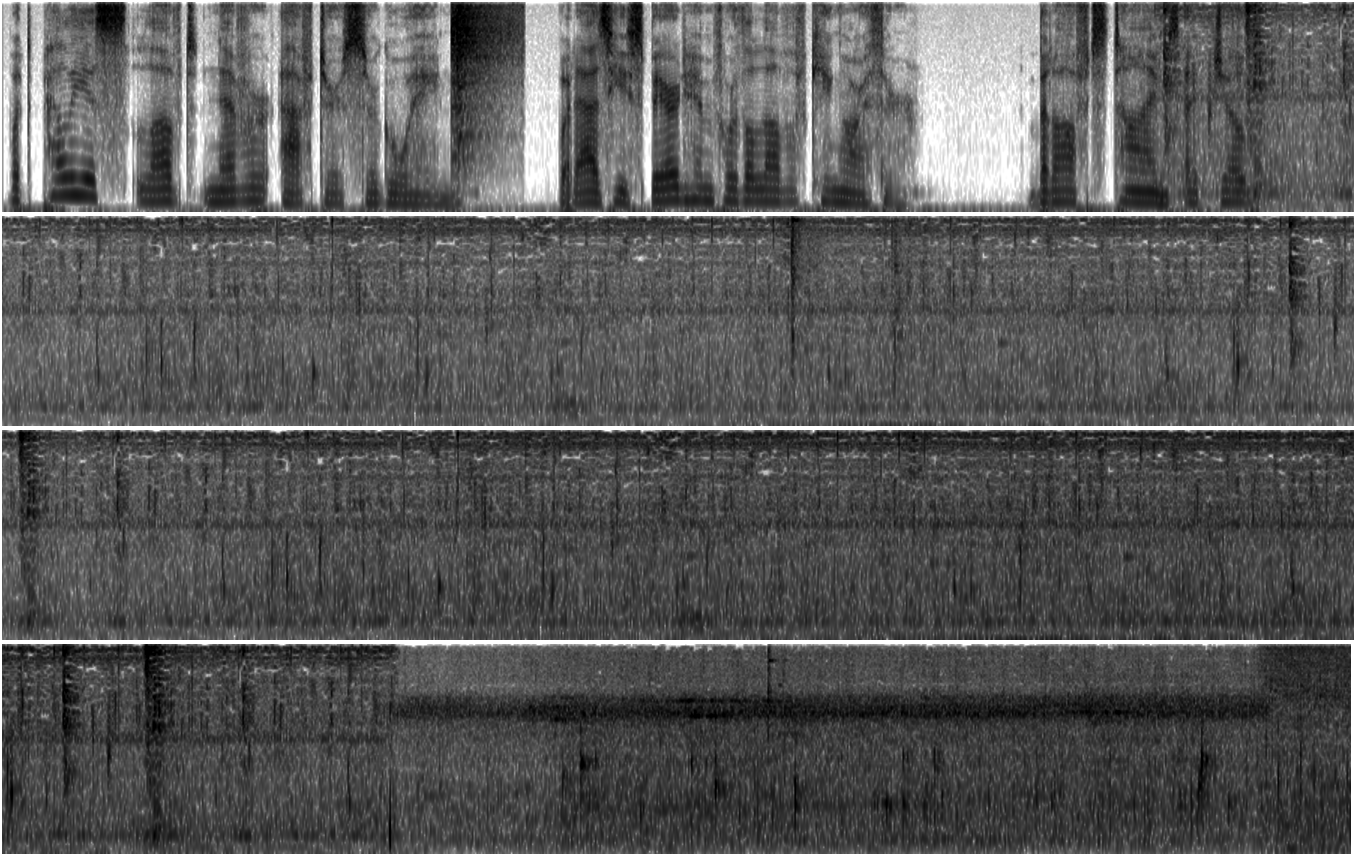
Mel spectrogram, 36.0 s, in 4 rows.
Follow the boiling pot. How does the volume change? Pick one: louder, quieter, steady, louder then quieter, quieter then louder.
louder.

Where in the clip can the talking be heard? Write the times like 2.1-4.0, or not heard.
0.0-8.4.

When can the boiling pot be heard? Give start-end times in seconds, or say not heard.
7.7-35.9.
